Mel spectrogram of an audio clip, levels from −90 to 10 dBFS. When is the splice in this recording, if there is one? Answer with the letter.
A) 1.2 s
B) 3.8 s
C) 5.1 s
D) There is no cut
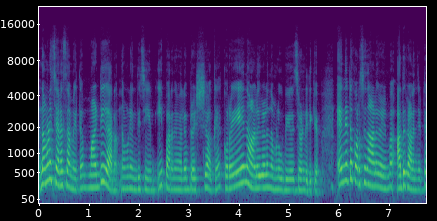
D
